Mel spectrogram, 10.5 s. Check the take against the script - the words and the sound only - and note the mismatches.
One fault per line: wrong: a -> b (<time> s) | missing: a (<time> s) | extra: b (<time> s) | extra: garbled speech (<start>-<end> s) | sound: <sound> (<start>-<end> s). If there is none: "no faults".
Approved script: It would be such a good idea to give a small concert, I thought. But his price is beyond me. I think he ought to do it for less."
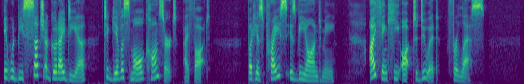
no faults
